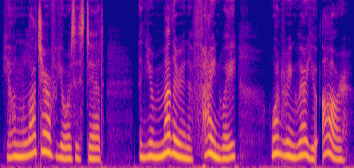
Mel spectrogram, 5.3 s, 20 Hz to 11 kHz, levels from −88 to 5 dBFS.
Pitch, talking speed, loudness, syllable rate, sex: 255 Hz, 190 wpm, -17 LUFS, 5.7 syllables/s, female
